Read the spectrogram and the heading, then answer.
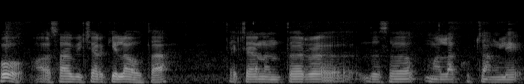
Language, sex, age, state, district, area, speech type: Marathi, male, 60+, Maharashtra, Yavatmal, rural, spontaneous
